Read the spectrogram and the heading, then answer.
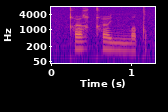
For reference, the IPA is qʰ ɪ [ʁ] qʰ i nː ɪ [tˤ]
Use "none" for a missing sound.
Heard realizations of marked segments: ʁ, tˤ

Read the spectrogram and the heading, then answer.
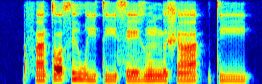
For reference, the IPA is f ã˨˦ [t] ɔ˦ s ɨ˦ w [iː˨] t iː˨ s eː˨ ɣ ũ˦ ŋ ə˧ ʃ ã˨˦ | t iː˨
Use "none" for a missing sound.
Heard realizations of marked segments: t, iː˨

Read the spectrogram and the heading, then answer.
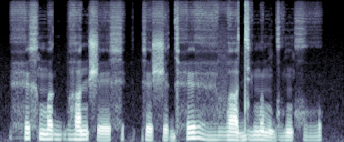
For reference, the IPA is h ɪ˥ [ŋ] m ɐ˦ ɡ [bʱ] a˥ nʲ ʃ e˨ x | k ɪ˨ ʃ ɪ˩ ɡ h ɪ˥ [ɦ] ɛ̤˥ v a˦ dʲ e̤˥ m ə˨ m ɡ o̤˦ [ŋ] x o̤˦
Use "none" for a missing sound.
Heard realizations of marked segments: x, bʱ, ɦ, ŋ

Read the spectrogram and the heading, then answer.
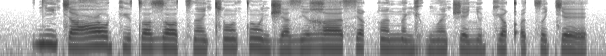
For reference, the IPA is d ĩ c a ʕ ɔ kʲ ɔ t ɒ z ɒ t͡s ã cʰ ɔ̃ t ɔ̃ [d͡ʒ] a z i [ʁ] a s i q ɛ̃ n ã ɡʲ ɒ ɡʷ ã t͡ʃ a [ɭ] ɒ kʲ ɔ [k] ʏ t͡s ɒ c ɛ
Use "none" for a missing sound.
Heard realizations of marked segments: d͡ʒ, ʁ, ʎ, qʼ

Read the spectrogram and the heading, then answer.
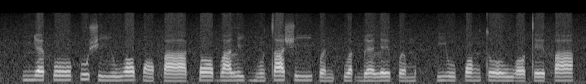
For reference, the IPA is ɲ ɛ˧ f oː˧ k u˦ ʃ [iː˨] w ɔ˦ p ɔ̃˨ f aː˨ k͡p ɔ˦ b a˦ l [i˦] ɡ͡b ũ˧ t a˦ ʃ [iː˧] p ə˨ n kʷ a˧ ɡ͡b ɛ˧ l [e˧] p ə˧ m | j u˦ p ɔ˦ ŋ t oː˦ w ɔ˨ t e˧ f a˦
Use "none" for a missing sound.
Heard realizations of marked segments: iː˨, i˦, iː˧, e˦

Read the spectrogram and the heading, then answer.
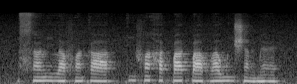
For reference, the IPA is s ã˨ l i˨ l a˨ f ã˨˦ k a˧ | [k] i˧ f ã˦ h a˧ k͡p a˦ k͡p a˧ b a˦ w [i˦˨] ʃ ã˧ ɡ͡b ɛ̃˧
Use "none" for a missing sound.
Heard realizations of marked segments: k, i˧

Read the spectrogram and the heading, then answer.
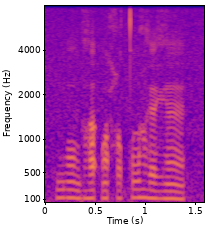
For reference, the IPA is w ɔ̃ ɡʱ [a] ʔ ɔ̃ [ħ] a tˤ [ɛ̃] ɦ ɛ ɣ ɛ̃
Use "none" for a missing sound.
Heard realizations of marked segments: a, ħ, ə̃

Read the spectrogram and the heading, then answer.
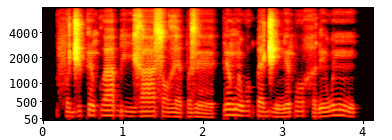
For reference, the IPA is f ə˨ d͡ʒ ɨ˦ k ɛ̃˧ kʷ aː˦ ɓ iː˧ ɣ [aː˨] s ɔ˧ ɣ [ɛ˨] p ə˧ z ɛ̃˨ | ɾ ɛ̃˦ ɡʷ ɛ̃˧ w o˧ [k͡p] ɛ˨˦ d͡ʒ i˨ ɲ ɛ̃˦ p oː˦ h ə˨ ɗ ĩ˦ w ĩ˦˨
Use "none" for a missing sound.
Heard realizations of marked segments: aː˦, ɛ˨, k͡p

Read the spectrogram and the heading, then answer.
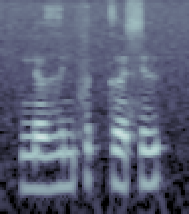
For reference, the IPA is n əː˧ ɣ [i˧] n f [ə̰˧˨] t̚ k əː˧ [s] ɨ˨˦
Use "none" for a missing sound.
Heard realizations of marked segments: ɨ˧, ə˦˥, s

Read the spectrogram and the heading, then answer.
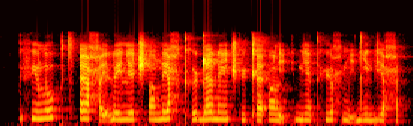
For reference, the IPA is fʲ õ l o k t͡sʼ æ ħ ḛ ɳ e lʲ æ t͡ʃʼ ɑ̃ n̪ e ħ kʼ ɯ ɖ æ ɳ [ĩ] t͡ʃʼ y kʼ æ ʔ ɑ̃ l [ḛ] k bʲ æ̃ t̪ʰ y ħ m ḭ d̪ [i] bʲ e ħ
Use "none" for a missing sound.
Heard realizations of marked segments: ẽ, ḭ, ĩ

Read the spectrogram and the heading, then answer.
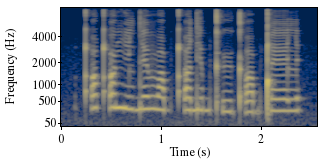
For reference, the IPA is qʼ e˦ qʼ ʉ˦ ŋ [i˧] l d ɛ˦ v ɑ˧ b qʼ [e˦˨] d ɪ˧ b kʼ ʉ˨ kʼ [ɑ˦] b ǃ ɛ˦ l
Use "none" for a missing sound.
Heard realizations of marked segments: i˧, e˧, ɑ˧

